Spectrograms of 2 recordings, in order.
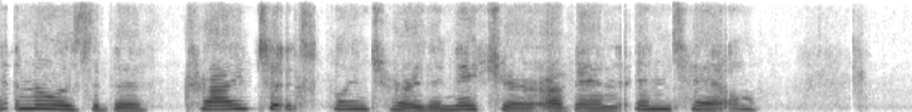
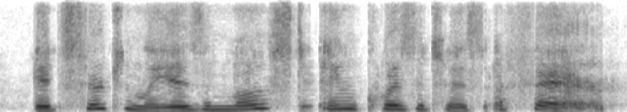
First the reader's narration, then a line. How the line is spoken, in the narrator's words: said Mr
